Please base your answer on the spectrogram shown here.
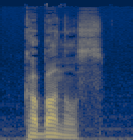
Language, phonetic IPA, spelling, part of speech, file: Polish, [kaˈbãnɔs], kabanos, noun, Pl-kabanos.ogg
